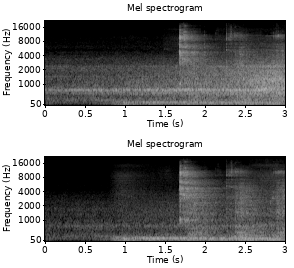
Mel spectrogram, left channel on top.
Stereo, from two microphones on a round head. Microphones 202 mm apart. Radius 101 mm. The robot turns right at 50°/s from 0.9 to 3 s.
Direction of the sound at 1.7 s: 45° left (ahead or behind).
